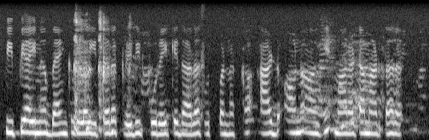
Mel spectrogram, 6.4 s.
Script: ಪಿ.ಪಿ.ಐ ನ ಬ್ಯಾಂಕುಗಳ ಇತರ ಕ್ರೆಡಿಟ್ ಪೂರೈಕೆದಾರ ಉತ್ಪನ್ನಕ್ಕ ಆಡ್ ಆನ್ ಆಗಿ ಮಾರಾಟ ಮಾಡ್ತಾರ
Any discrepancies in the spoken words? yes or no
no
